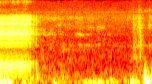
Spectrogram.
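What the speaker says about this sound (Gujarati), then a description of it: "finally guys Bakri" A goat bleats loudly and close by in a rural village setting, one drawn-out wavering call at the start followed by a shorter bleat near the end, with quiet rustling between.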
